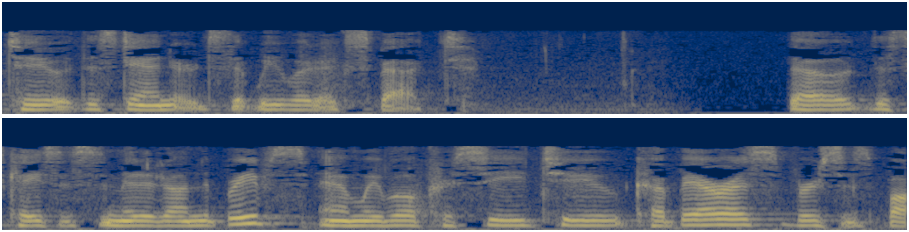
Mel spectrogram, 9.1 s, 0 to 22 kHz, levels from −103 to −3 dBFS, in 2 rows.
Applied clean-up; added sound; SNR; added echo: none; none; none; none.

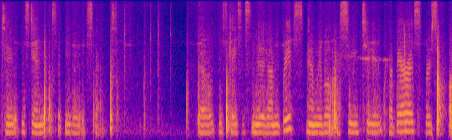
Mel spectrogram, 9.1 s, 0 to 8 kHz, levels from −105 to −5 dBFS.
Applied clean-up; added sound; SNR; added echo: neural mask model RNNoise.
